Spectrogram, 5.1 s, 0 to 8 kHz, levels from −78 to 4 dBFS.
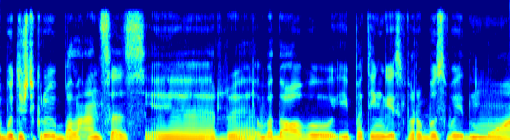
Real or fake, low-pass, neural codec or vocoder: fake; 7.2 kHz; vocoder, 44.1 kHz, 128 mel bands every 256 samples, BigVGAN v2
